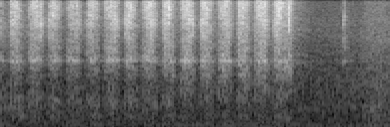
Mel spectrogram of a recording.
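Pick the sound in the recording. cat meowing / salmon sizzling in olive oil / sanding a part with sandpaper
sanding a part with sandpaper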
